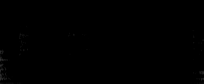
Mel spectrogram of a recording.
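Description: Near silence: room tone, with a couple of faint, brief scrapes.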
